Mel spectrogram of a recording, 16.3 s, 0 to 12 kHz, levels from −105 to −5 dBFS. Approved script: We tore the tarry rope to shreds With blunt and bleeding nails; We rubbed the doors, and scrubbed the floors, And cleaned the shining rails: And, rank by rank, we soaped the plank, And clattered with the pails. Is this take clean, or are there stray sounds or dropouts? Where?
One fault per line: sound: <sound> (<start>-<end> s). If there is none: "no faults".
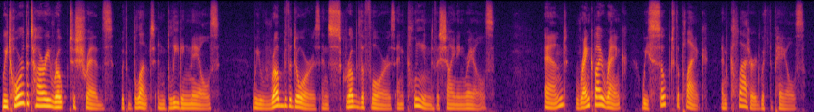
no faults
